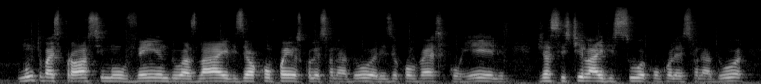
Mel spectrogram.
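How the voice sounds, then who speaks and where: A man's voice sits fairly high in pitch while music plays behind him. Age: 30s. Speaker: toy company executive. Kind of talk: casual interview. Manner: hesitant, many fillers.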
